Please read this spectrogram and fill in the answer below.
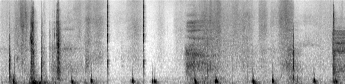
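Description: A door being handled in a small room: a run of sharp clicks and low thuds, with a short rustling hiss about four seconds in.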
